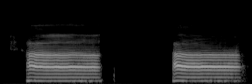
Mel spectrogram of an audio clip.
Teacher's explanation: বের করে বাতাস বের করে আই এইভাবে উচ্চারণ করতে হবে তাহলে এটার উচ্চারণ করার স্থান হলো কণ্ঠনালীর মধ্যখান থেকে অর্থাৎ হলকের মধ্যখান এখান থেকে হা উচ্চারণ হবে হা চাপ দিয়ে বাতাস বের করতে হবে হা আপনারা সবাই এটা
